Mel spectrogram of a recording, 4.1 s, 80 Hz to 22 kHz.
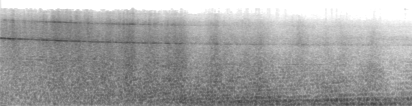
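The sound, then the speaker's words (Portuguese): The S2 Goitacá jet aircraft roars down the runway at Alcântara on takeoff, on 8 November 1955, a loud, steady engine rumble with a thin high-pitched whine riding over it, sustained throughout with no voices. “o Goitacá decolou da pista de Alcântara carregando uma ada mais comportada”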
